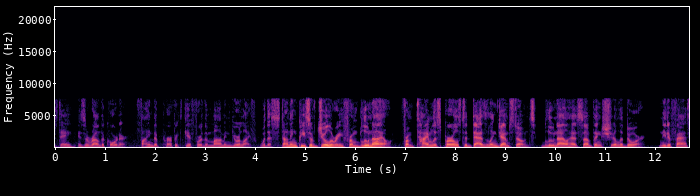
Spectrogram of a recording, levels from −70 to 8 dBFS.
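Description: From start to finish the speech carries a grainy, breathy edge on its upper frequencies, likely from Bluetooth LC3 compression at a low bitrate. The codec works in 10 ms frames, and at a rate that fits roughly 32 kbps it discards much of the high spectrum and fills the gaps with noise. The damage is plainly audible. On a spectrogram the top band looks speckled and uniform rather than following the harmonics of the voice.

At 1.03 s a brief lost LE Audio frame interrupts the sound. The decoder repeats the last spectrum with randomised phase, so roughly 10 ms turns into a short noisy smear. On a spectrogram it shows as a thin vertical patch of blurred energy with the harmonic lines broken.

From 4.54 to 6.53 s the automatic gain falls by about 4 dB. The control lowered its gain gradually, so the voice and the room noise beneath it sink together. On a waveform the envelope tapers steadily. 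Around 4.5 s the talker also moves relative to the microphone, which changes the level in the same stretch.

Inside that stretch, from 5.73 to 5.76 s, lost LE Audio frames leave about 20 ms of concealment, which fits two consecutive frames. This gives a longer grainy smear, a wider blurred column on the spectrogram.

From 7.19 to 12.65 s the automatic gain falls again, this time by about 6 dB. The speech and its background sink slowly together, and the waveform's peaks shrink across those five seconds.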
